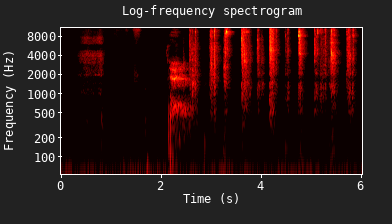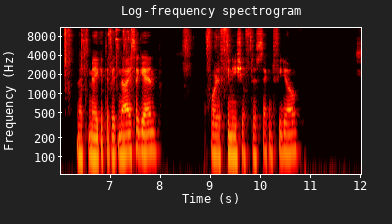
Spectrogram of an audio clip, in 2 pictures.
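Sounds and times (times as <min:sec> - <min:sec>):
plastic bricks clicking and rattling: 0:02.4 - 0:07.6, 0:08.4 - 0:09.9
plastic bricks rustling: 0:02.4 - 0:07.6.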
